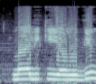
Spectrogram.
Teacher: Itu kadang-kadang ketinggalan karena pengen buru-buru saat membaca Al-Fatihah dalam sholat, jadi Maliki Yaumiddin kedengarannya sukun. Maka ketika kita membaca Maliki, kita perhatikan kaf kasrah di huruf kaf harus kasrah yang sempurna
